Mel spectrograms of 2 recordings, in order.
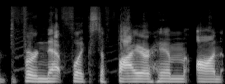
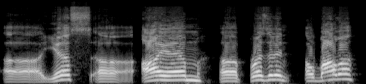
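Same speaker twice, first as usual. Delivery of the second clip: Obama; 2 semitones higher, 5 dB louder than usual. Acted. Co-host showing anyone can do a bad impression, halting presidential voice. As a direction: pause on uhs, stretch each phrase out. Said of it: "anyone can do a bad Obama impression".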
